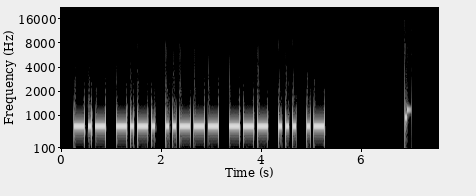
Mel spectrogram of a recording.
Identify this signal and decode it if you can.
Morse code, heard as a keyed tone, about 17 wpm, 700 Hz. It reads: KC2OSA
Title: USA Callsign DE Callsign 17wpm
